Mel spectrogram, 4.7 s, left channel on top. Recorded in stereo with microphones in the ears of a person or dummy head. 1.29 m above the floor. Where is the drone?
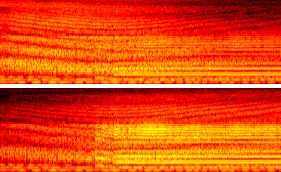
60° left (ahead or behind); by 4.7 s 50° right (ahead or behind).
